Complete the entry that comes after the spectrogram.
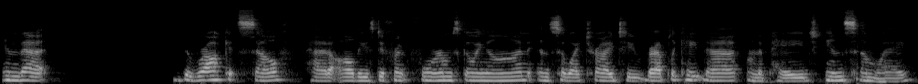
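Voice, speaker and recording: A woman poet talking reflectively and reading her work in a thoughtful, deliberate way. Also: lowish voice, steady tone, a little mellow. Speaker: poet, podcast guest. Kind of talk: reflective talk and poetry reading.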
